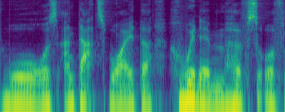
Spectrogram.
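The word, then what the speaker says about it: Houyhnhnm: And then there's the horses, the Huinim, I think that's how you say it, Huinim.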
